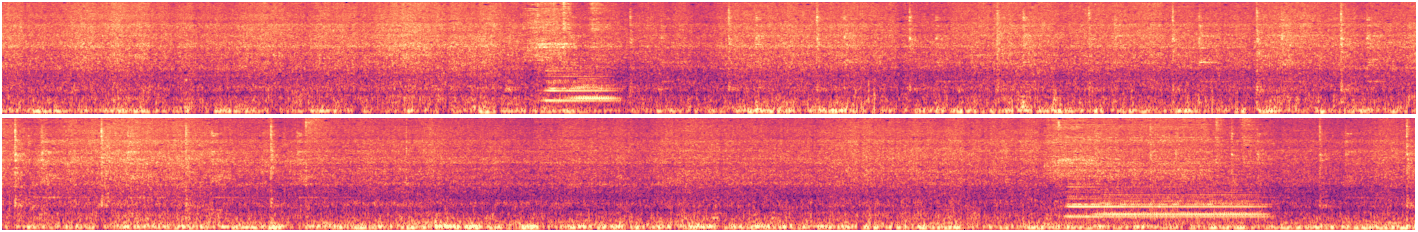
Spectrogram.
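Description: Diesel-hauled Caltrain gallery train running at speed, heard from inside its front cab car: a steady low rumble with wheel and rail clatter. The train's multi-tone horn gives a short blast about five seconds in and a longer blast of about two seconds near the end.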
